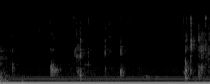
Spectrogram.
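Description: A few faint taps and clicks of a cardboard box being turned over by hand, over a steady low hum.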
